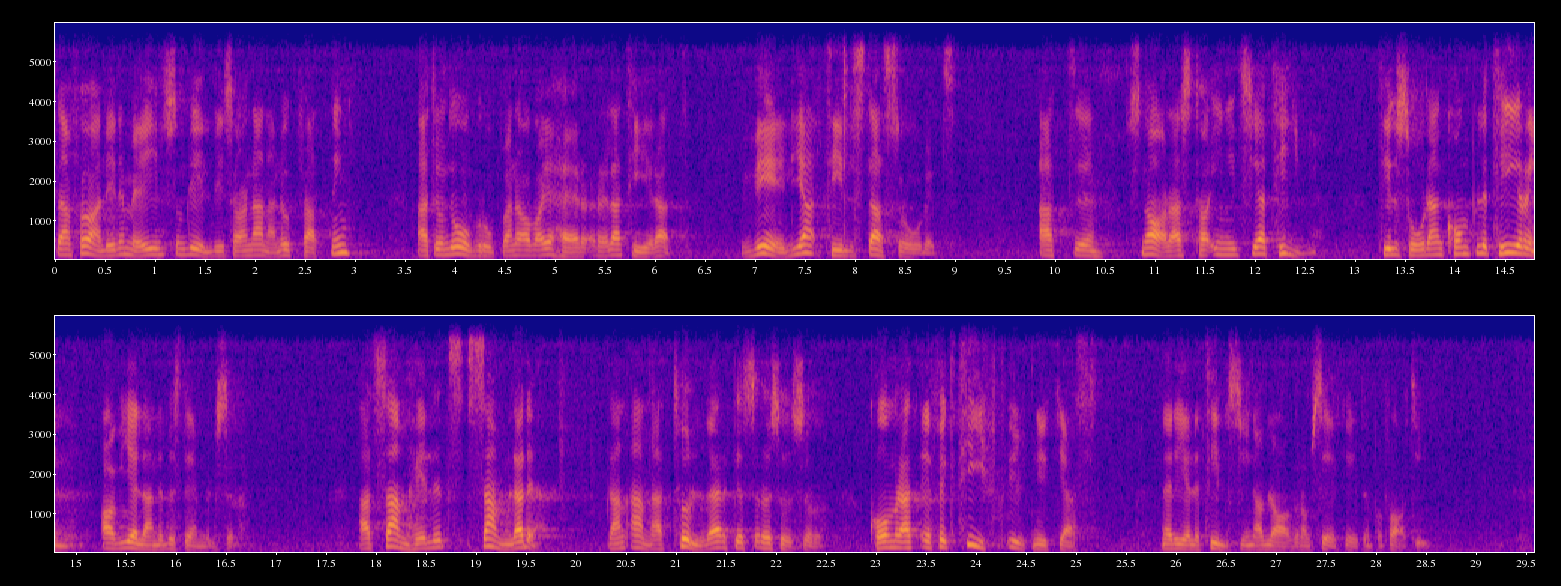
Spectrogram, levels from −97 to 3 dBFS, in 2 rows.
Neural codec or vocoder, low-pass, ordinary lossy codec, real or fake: autoencoder, 48 kHz, 128 numbers a frame, DAC-VAE, trained on Japanese speech; 5.4 kHz; Opus, 24 kbps; fake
